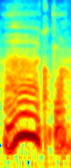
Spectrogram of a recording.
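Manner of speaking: ordinary delivery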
